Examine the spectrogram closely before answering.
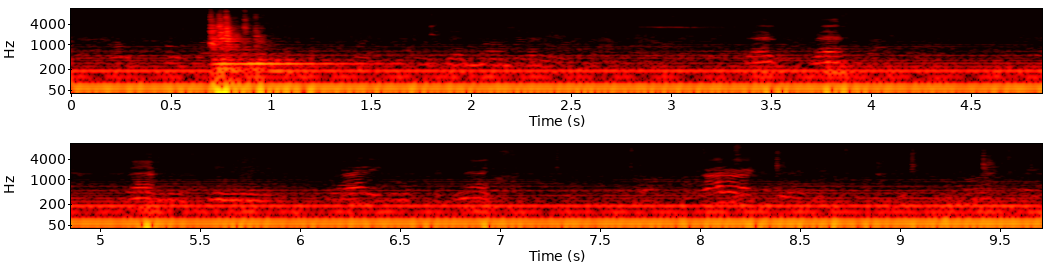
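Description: A low electrical hum drones steadily through loudspeakers.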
